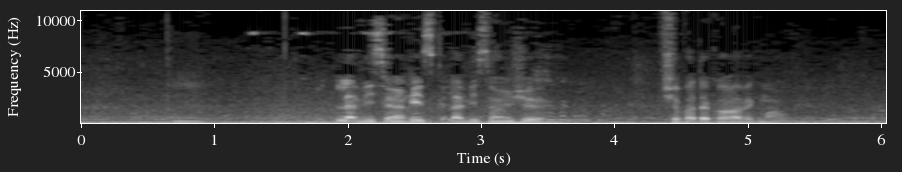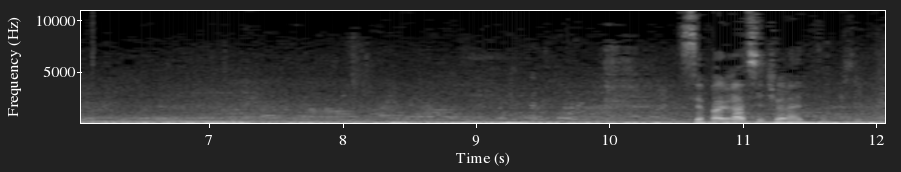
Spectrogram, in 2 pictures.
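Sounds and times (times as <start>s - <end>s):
faint voices: 0.0s - 12.0s
low rumble of vehicle engines: 0.0s - 12.0s.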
